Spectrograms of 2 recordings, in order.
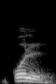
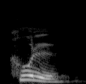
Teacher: Huruf qof itu jahr. Gak boleh pakai angin.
